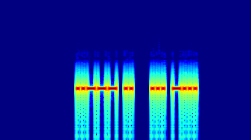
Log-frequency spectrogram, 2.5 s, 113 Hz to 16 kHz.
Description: Morse code, heard as a keyed tone, about 46 wpm, 700 Hz. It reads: 2I SB
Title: Winter Field Day Exchanges Encore 45wpm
